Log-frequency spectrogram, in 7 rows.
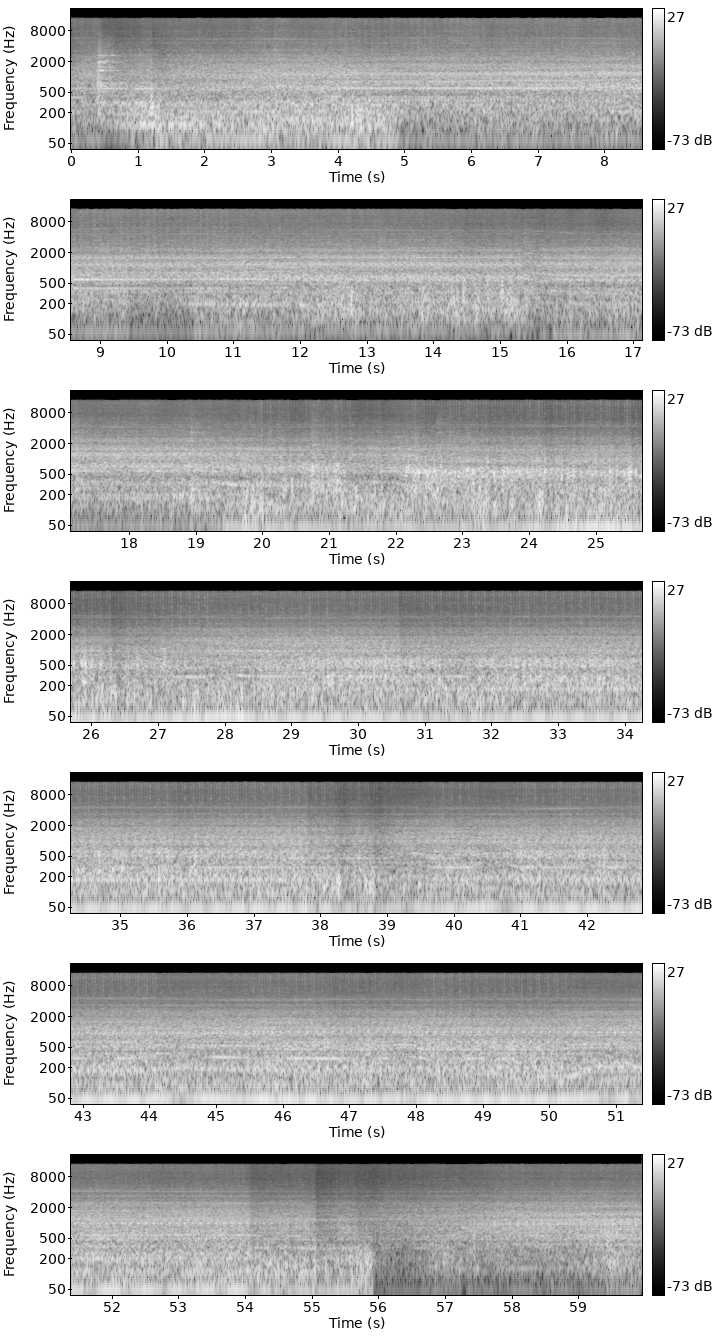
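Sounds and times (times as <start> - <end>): diesel engine idling: 0.0 - 59.9.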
